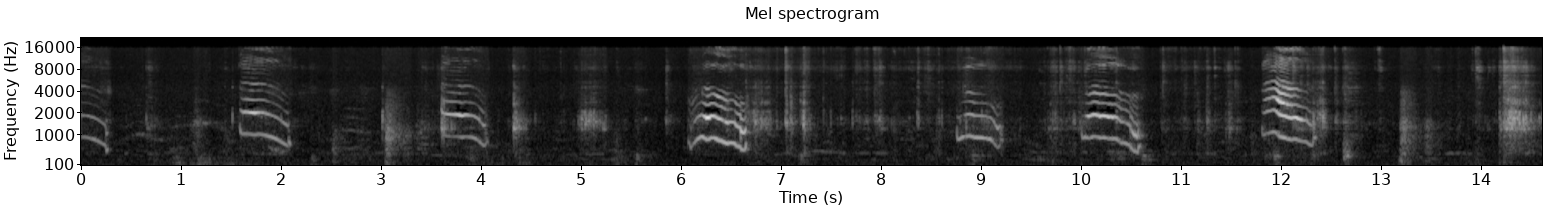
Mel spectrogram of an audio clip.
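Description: Kittens give high, thin meows that fall in pitch, repeated every one to two seconds.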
